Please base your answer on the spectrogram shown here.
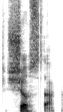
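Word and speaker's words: Szostak: It's the last name is spelled SZOSTOK. Ooh, cool. But that's pronounced like an SH in English. Shostak.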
